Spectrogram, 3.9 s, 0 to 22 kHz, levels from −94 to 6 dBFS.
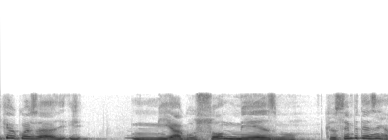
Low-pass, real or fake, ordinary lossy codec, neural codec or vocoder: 7.2 kHz; real; none; none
